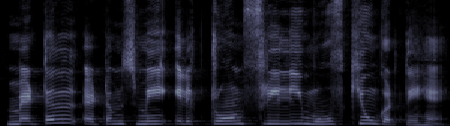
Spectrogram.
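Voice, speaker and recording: A woman tutoring chemistry, who reads each textbook line slowly in English and then explains it in Hindi-Urdu. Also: a little high. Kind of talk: textbook lesson reading and explaining.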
